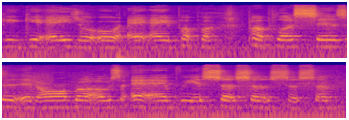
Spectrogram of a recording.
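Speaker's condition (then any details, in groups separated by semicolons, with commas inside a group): Stuttering; childhood stutter, 9-year-old camper at camp talks, Vanderbilt University, Nashville; audible stuttering; repeated sounds, blocks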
